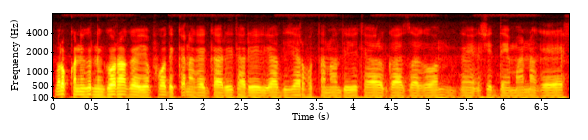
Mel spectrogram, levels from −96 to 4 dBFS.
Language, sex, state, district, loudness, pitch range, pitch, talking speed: Chakma, male, Tripura, Dhalai, -22 LUFS, 95-100 Hz, 95 Hz, 175 wpm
